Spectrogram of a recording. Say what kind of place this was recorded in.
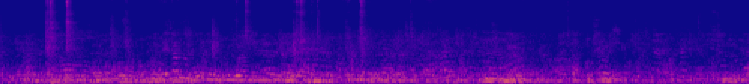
crowded indoor space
